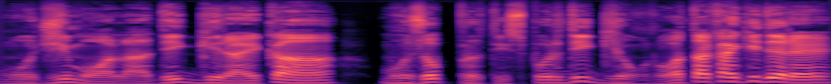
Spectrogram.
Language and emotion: Goan Konkani, fearful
